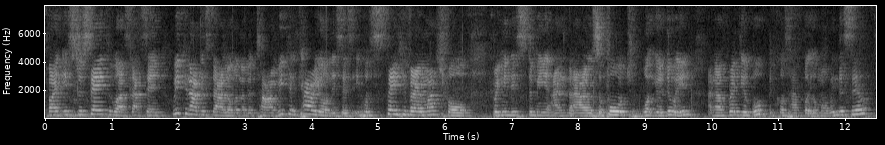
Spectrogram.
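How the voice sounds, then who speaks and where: Brisk and barely pausing, the older woman mayor born in Jamaica delivers her earnest community speech in a voice on the high side, repeating phrases and prompting the audience with "yes?". It was recorded in a large, echoey room at a mayor's office with faint ambience and slight background noise.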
